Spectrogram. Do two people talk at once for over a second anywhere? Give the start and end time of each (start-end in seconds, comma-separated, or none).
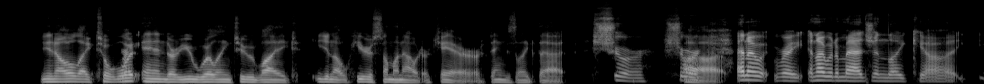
none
